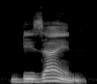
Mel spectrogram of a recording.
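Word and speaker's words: design: कैसे जी साइलेंट होगा? ये जी नहीं पढ़ा जाएगा इसमें। नेट, पिस्सू, रिज़ाइन इस्तीफ़ा देना, डिज़ाइन नमूना, रेन हुकूमत करना।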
